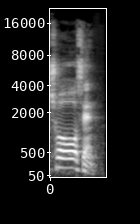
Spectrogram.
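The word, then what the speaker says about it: 挑戦: 도전의 도자였습니다. 발음은 초센.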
